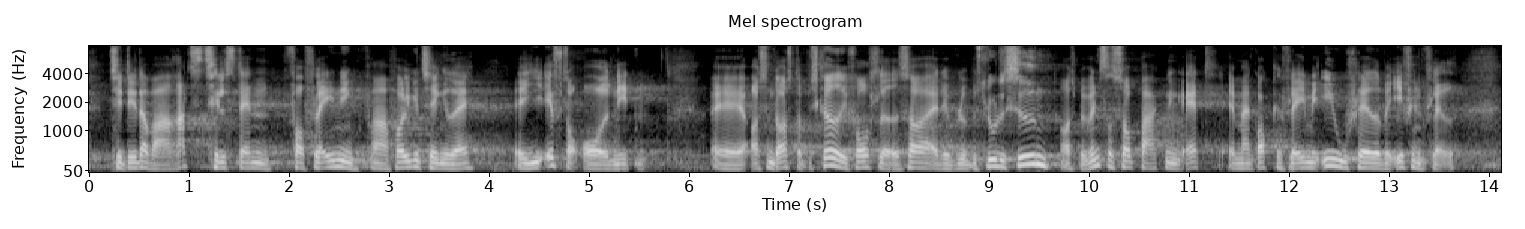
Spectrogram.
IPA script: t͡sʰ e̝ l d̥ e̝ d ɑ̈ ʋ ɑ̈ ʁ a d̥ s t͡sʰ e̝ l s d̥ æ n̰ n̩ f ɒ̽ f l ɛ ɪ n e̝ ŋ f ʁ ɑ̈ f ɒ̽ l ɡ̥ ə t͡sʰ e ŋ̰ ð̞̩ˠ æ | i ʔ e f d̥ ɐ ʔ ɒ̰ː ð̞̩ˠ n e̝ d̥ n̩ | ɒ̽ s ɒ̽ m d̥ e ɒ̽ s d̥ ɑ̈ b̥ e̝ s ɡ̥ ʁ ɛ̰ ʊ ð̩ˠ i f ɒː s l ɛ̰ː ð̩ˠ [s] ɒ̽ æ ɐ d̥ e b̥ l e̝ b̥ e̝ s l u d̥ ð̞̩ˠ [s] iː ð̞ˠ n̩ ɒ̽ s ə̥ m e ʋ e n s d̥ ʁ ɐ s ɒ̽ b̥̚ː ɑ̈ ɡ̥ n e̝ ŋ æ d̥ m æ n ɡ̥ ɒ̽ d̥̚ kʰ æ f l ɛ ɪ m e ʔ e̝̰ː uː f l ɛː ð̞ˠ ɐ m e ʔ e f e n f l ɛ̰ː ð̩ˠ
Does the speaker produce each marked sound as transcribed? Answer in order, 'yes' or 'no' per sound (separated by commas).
yes, yes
